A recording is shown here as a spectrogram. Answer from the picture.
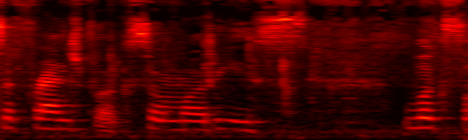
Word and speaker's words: Maurice: It's called Maurice, or Morris.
